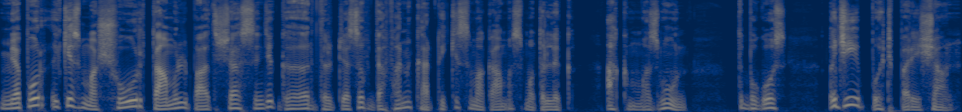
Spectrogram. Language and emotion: Kashmiri, sad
